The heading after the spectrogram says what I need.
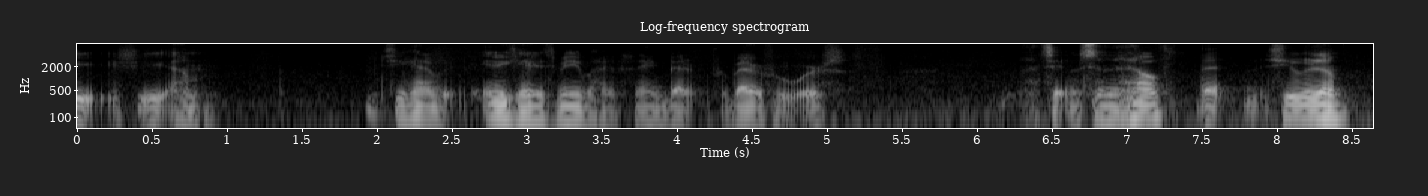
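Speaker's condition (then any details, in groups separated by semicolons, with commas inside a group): Parkinson's disease; young onset, diagnosed at age 29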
